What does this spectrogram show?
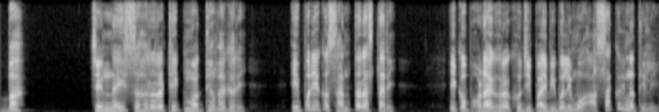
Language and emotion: Odia, surprised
